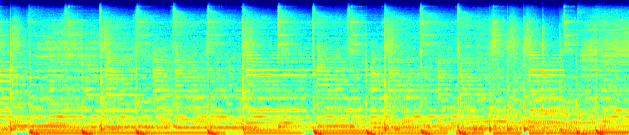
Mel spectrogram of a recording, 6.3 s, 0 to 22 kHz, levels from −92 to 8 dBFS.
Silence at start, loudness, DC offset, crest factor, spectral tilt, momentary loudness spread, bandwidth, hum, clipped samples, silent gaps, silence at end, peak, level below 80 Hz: 0 s; -13 LUFS; under 0.1%; 10 dB; -5 dB/octave; 2 LU; 18.5 kHz; none; under 0.1%; none; 0 s; -2 dBFS; -16 dBFS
